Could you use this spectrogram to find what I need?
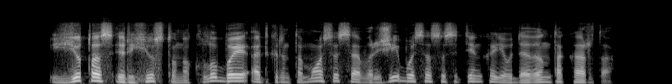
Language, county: Lithuanian, Klaipėda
